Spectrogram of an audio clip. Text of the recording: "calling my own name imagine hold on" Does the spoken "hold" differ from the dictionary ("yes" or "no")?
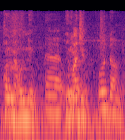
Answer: yes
